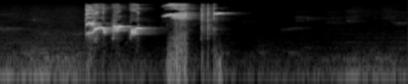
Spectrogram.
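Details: Loud open-beaked song of an orange-headed thrush: a brief phrase of warbled whistles, then a sharp high note and clicks, over a continuous low background hum.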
